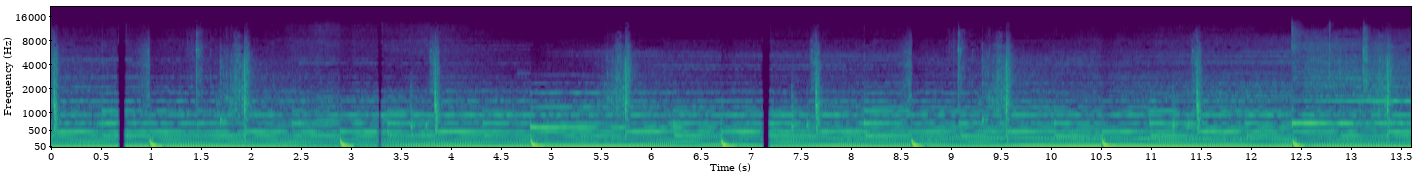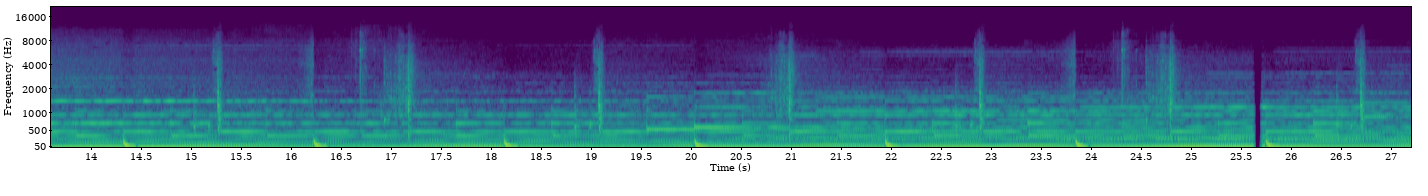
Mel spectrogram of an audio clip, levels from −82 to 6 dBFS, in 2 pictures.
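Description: AAC frame loss with muting occurs at 0.65–0.75 s, 3.25–3.31 s, 7.10–7.19 s and 25.61–25.71 s. Each gap is roughly 43 or 85 ms, fitting one or two zeroed frames, so the sound fades out and back in through the overlapping windows to leave a brief dip or a soft-edged hole.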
